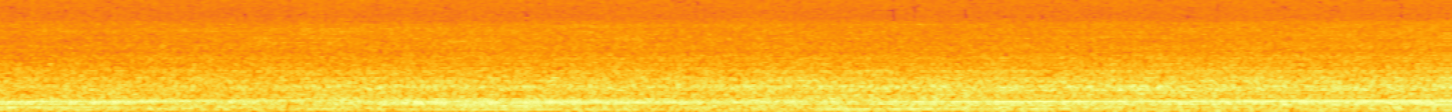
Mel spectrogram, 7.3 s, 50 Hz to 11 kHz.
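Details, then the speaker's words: Road test at highway speed: a steady low droning growl from a worn wheel bearing. It is speed-dependent, louder the faster the car goes, softer when slowing, and inaudible at 10–15 km/h. "So the faster I go, the sound gets louder, and when I slow down, the speed gets softer, and really 10K, 15K an hour, I'm not really hearing anything."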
